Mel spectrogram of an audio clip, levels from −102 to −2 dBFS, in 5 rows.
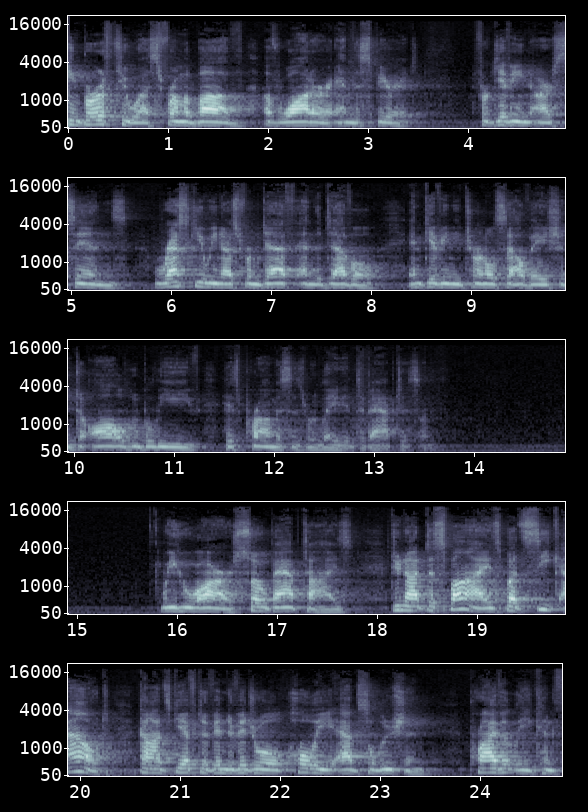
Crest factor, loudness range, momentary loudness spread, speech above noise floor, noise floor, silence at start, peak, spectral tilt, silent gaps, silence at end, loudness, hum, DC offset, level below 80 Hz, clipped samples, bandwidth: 22 dB; 13 LU; 18 LU; 44 dB; -71 dBFS; 0 s; -6 dBFS; -5.5 dB/octave; none; 0 s; -27 LUFS; none; under 0.1%; -68 dBFS; under 0.1%; 18 kHz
